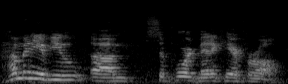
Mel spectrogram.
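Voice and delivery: loud, projected to the back; to someone hard of hearing. Real, not acted. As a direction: call the question out to the crowd. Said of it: "Can you speak up".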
